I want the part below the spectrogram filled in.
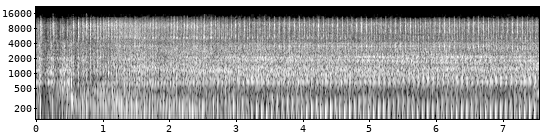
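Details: Kohler lawn mower engine after repair for starting cold but not restarting hot or warm: brief crank, catches on the key, settles into steady, even thumping run about three to four beats per second; starts normally.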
